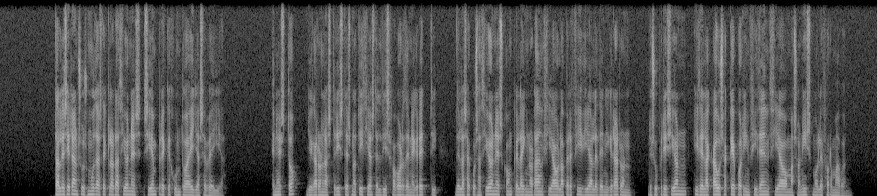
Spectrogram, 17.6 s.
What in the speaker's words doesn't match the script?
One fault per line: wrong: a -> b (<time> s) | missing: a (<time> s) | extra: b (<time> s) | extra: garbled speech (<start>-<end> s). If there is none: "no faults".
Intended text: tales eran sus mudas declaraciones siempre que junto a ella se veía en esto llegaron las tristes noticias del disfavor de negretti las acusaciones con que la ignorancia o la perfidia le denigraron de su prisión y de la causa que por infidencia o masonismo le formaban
extra: de (9.1 s)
